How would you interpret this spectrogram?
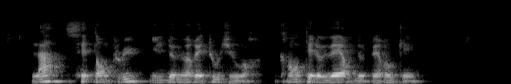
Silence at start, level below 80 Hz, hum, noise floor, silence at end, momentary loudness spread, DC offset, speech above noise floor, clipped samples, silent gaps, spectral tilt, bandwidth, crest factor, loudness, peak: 0.3 s; -60 dBFS; none; -71 dBFS; 0.9 s; 14 LU; under 0.1%; 46 dB; under 0.1%; none; -7.5 dB/octave; 7.8 kHz; 18 dB; -25 LUFS; -6 dBFS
